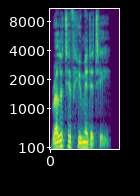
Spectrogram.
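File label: "relative humidity", British English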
